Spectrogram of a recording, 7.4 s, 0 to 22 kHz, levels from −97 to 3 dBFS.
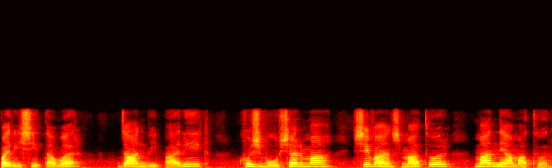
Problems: none marked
